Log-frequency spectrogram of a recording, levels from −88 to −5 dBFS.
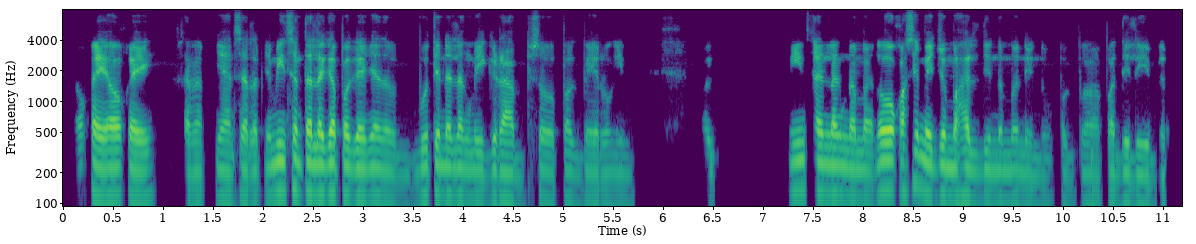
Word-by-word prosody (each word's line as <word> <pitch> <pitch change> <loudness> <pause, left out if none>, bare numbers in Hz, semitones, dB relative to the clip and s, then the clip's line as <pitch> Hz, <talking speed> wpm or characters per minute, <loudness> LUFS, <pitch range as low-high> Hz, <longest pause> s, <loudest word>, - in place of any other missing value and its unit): Okey, 115 -1 +5
okey. 105 -2 +4 0.4
Sarap 100 0 -5
niyan, 105 -2 -2
sarap 105 -1 -1
niyan. 115 +1 -5
Minsan 130 0 +2
talaga 120 0 +5
'pag 115 -2 +1
ganyan 110 0 +2
'no, 105 - -4
buti 100 +6 -4
na 115 -1 +1
lang 110 -1 -1
may 105 -1 -1
grab, 100 -2 -1
so 100 -2 -4
'pag 100 -3 -9
merong 100 0 -6
im 95 -1 -13 0.7
pag - - -13 0.8
minsan 130 -1 +2
lang 115 -1 +1
naman. 105 -1 -1
Oo 130 0 +7
kasi 125 +5 0
medyo 120 -3 +3
mahal 110 -1 0
din 105 -1 -5
naman 105 0 -6
eh 100 - -5
'no 90 -1 -16
pagpapa-deliver. 95 -1 -8
105 Hz, 175 wpm, -26 LUFS, 100-115 Hz, 0.8 s, Oo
